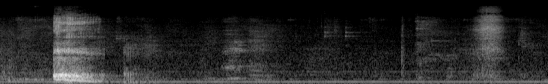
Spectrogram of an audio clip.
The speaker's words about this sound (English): Clear your throat. Blow your nose.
